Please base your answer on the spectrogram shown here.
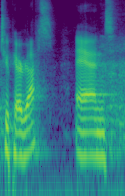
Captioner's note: laughter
